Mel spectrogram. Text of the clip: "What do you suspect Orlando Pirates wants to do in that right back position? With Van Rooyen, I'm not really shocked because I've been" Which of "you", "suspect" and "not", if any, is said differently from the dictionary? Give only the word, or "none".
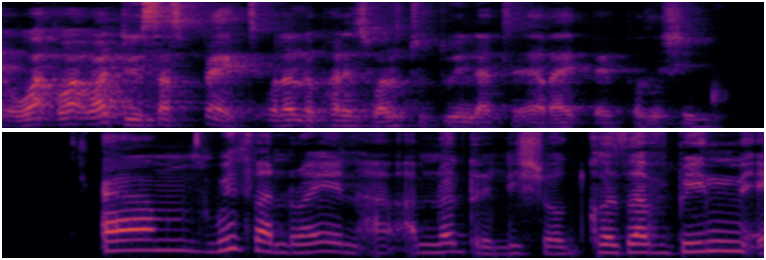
none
